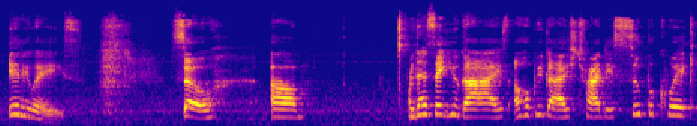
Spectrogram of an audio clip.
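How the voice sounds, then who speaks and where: A woman hosting a casual home cooking vlog, her voice stuffy and congested, chatting in an unhurried way with lots of fillers. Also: a little high, slight background noise. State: stuffy, congested voice after a sore throat. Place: home kitchen.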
